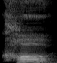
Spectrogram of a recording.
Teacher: बोलने में हमको ज्यादा टाइम लग रहा है ठीक है और ख बोलने में थोड़ा जैसे लग रहा है कि लास्ट में ह आ रहा है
